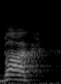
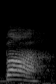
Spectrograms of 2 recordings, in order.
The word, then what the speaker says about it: Bach: You are the one you're the ones who say back, while it's actually Bach, and you are we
